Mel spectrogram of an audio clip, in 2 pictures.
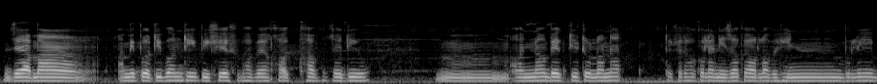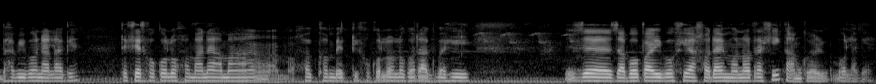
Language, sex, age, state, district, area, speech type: Assamese, female, 60+, Assam, Golaghat, rural, spontaneous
